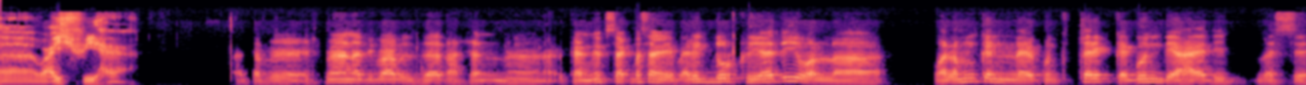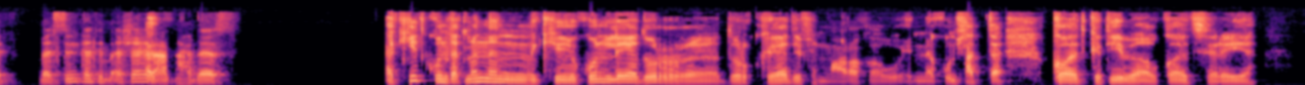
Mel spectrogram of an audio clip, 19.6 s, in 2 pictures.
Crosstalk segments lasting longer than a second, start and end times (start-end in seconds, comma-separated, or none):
none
